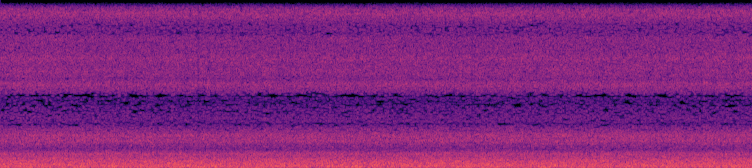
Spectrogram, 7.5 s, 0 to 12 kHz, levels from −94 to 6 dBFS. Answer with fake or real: real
